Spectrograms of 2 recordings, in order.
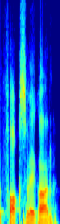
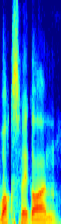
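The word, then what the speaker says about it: Volkswagen: एक कार है जिसका नाम है फॉक्सवैगन, लेकिन भारतवासी उसको पढ़ते हैं वॉक्सवैगन, क्योंकि वो पहला जो अक्षर है वो वी अंग्रेजी में है, तो उसका उच्चारण तो वॉक्सवैगन होगा। लेकिन फ्रेंच में वो फ हो जाता है।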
